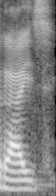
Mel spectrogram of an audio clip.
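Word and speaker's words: rise: करना है ठीक है अब आर आई एस है ना तो इसे हम लोग पढ़ते हैं राइज क्या पढ़ना है राइस नहीं पढ़ना है राइज पढ़ना है ठीक है एस टी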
